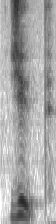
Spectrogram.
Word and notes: djup: /jʉːp/

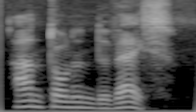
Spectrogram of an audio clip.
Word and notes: aantonende wijs: /an.ˈto.nen.də ˈwɛjs/

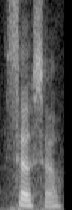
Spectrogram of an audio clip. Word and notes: so-so: American English; [səʊ.səʊ]

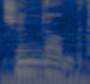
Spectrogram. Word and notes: dzień dobry: [ʥɛɲ ˈdɔbrɨ]; /d͡ʑɛɲ ˈdɔbrɨ/

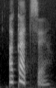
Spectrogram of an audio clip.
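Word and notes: акация: Russian; akatsija

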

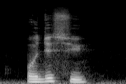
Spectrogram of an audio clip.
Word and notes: au-dessus: France; [o.dø.sy]

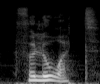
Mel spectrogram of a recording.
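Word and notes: förlåt: Swedish

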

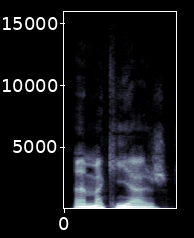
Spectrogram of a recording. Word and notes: maquillage: France; [ma.ki.jaʒ]

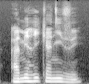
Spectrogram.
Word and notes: américaniser: France; /a.me.ʁi.ka.ni.ze/

